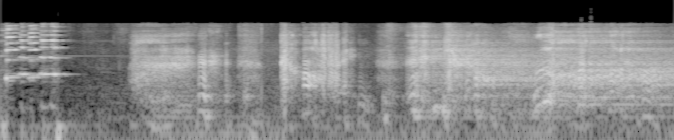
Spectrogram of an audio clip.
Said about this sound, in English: Coughing. And that's what it's gonna be like when they come to take your firstborn. They're just gonna cough into loudspeakers.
